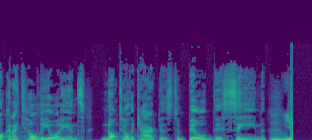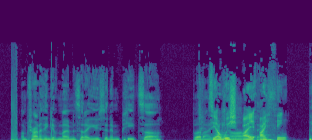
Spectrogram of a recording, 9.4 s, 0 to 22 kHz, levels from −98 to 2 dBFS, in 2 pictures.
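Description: At 4.36 s a live cable is pulled and plugged in again. As the connector breaks contact, a pop cuts the speech, and the signal drops to near silence for about 0.52 s. When the plug goes back in, only its tip touches at first, picking up a 60 Hz mains buzz for about 55 ms. A second pop follows at 4.93 s as the full connection returns, just before "I'm trying to think".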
